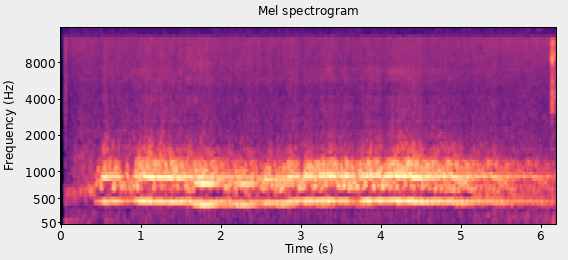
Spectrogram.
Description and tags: Strange Echo Voice
Strange echo sound from far aways.Created with blue yeti pro and voice changer.
breath, creature, dramatic, echo, effects, entertainment, film, filmmaking, futuristic, game, intro, scary, sound, talk, talking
